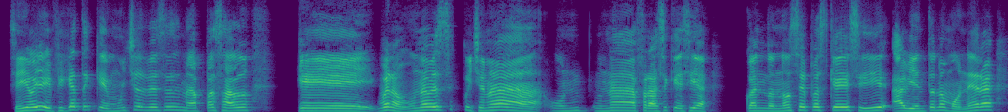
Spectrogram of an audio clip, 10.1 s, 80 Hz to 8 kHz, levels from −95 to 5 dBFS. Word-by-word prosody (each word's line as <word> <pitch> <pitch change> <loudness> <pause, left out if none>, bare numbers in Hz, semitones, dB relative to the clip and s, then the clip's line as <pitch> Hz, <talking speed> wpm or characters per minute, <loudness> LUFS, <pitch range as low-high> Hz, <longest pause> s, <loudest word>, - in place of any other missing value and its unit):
Sí, 180 +5 +2
oye, 220 +4 +4
y - - -1
fíjate 235 +6 -4
que 190 - -1
muchas 200 +7 -7
veces 220 +2 -5
me 190 -4 -3
ha 180 0 -3
pasado 205 +1 +1 0.5
que 180 -3 +3
bueno, 185 -6 +3
una 185 +6 -1
vez 230 +2 +1
escuché 220 -6 -6
una, 210 -5 +3
un 185 +2 -14
una 195 +2 -1
frase 175 +2 0
que - - -3
decía: 175 -1 0 0.4
"Cuando 185 -2 -2
no 190 +4 -2
sepas 225 +1 -1
qué 220 - +2
decidir, 365 - 0
avienta 170 +2 0
una 220 +1 -1
moneda, 200 +8 +2
195 Hz, 175 wpm, -24 LUFS, 180-220 Hz, 0.5 s, oye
